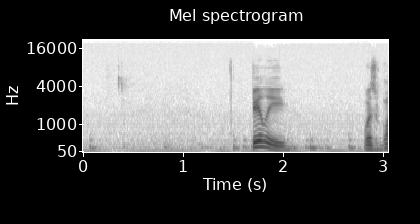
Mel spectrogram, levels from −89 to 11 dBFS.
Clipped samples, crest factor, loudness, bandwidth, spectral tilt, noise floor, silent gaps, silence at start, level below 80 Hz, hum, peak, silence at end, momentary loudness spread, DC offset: under 0.1%; 22 dB; -23 LUFS; over 20 kHz; -5.5 dB/octave; -51 dBFS; none; 0.05 s; -54 dBFS; none; -6 dBFS; 0 s; 27 LU; under 0.1%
